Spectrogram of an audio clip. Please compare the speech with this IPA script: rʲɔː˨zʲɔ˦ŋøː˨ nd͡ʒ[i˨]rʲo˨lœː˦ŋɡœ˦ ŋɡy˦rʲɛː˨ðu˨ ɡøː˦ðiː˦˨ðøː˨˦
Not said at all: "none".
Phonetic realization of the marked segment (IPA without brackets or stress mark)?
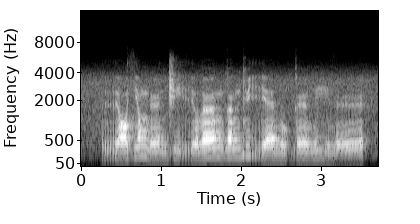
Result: i˨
